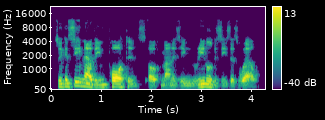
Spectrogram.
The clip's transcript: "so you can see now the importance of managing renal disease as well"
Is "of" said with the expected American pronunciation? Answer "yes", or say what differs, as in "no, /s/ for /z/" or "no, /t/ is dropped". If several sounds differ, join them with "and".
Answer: yes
